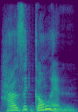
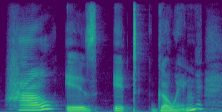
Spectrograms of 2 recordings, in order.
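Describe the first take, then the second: First: The words run together, with the ending dropped. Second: Each word is said fully and separately. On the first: The speaker calls it right. "we would say, I don't even pronounce the ing" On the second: The speaker calls it wrong. "instead of saying"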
